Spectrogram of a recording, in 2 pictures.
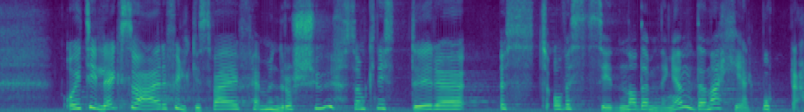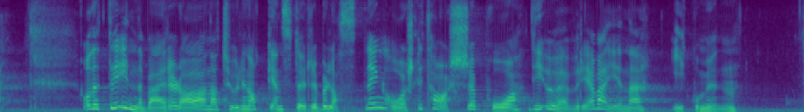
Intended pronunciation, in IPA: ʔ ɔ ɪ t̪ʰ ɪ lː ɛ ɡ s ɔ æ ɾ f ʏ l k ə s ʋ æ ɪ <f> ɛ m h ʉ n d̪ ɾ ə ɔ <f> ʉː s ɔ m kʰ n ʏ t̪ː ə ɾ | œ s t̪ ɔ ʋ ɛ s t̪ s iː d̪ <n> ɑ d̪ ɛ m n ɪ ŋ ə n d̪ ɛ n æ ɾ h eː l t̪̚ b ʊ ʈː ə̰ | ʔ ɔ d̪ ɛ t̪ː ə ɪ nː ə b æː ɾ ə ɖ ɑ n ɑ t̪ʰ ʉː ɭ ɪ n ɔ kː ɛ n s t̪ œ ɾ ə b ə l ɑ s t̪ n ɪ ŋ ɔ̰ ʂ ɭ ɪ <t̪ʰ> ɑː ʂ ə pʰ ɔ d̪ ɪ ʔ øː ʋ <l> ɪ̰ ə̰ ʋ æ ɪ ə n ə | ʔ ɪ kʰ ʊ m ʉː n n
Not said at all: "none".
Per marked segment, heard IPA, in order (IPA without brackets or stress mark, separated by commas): f, ʂ, n, t̪ʰ, ɾ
